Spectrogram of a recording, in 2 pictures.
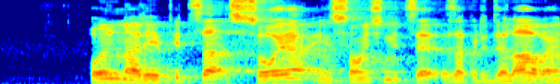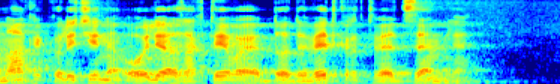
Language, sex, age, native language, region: Slovenian, male, 30-49, Slovenian, Savinja region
